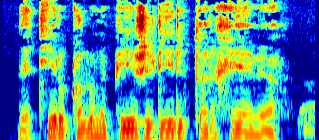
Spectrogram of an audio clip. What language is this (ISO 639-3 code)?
pus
